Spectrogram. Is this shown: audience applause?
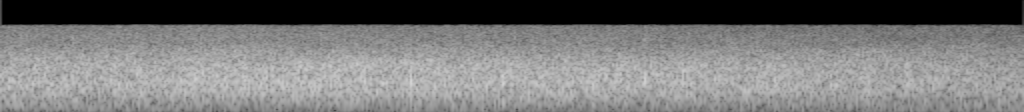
yes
